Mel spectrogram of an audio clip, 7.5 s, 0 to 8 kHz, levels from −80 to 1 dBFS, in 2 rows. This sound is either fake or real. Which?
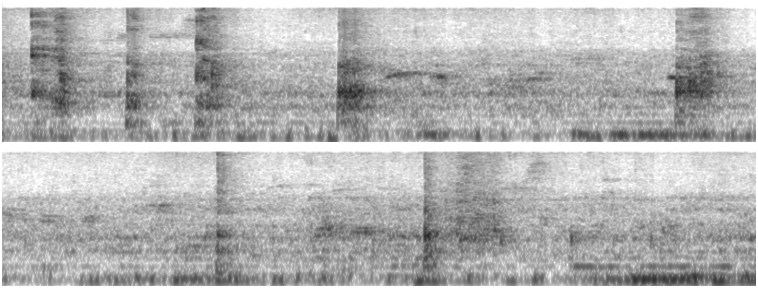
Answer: real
